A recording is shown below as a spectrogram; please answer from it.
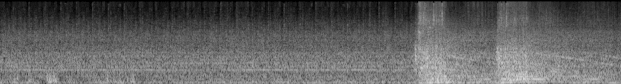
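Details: Junkyard Massey Ferguson 1155 tractor, long parked over a hydraulic issue, just revived: steady diesel idle clatter, then two quick rev blips rising cleanly and settling without knock; healthy.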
